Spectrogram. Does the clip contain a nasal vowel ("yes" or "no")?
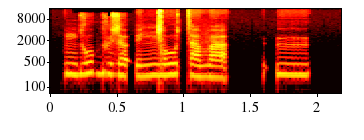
no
